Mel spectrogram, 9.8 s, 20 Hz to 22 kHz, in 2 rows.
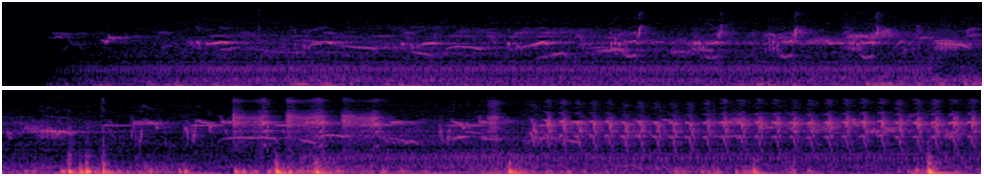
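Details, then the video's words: Marsh warbler singing at 5 a.m. on 2 June 2009 near Kråkstad, Ski, Norway, a couple of birds present: a busy, varied warble of quick chirps and slurred notes, with low thumping knocks and louder scratchy bursts in the second half. "The song of a *Acrocephalus palustris* Myrsanger / Marsh Warbler"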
